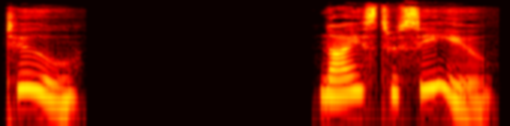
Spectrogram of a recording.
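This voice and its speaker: Slow, careful woman reading test items. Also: high-pitched, big pitch swings, no room sound, studio quality. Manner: careful, each sentence read twice. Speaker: listening test reader.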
